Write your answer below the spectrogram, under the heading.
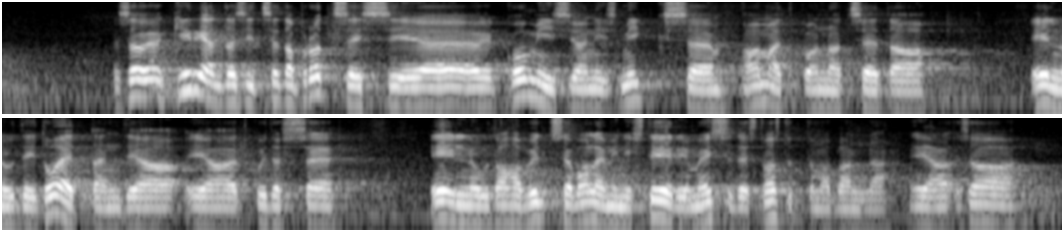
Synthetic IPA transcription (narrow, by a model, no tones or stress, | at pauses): sɑkirje̞ld̪ɑsʲit̪se̞d̪̥ɑpro̞t̪se̞sːi | ko̞misio̞nʲismiksɑmet̪ko̞nːɑt̪se̞d̪̥ɑ | e̞ːlnəwd̪e̞jt̪o̞e̞t̪ˑːɑnd̪̥jɑjɑet̪ːˑkujd̪̥ɑsːe | e̞ːlnəwt̪ɑɦɑbylt̪se̞vɑle̞minist̪e̞ːɾiumiɑsʲjɑd̪̥e̞st̪vɑst̪u̥t̪ːˑɑmɑpɑnːɑjɑsɑ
